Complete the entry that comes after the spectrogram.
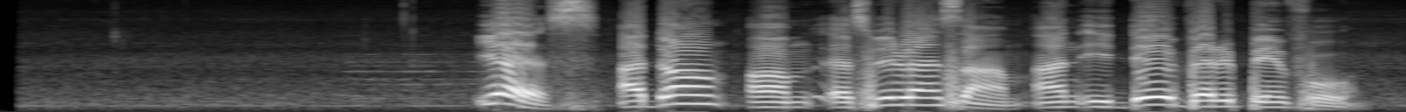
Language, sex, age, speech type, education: Nigerian Pidgin, male, 30-45, spontaneous, tertiary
